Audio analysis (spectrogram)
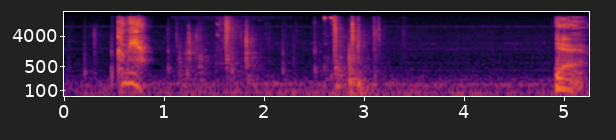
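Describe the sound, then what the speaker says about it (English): Two heavy thudding door bursts in a video game, one near the start and one near the end, with scattered knocks and game noise between them under people talking. "Yeah, he didn't hear the door."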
